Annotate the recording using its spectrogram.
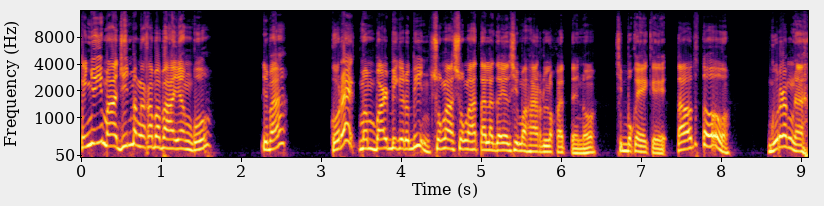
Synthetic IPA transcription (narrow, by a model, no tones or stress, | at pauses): kɐɲoʔɪmaːd͡ʒɪnmɐŋakɐbɐbaːjɐŋko̞ | d̪̥ɪba | koɾɛk̚t̪̚mɐmbaɹbikɛɾobinsoŋasoŋat̪ɐlɐɡajansimɐɦaɾlokɛt̪ːɛno | sɪbʊkɛːkɛ̰t̪aʔot̪ot̪oʔo | ɡʊɾaŋna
